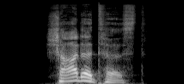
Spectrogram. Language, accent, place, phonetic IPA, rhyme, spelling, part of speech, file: German, Germany, Berlin, [ˈʃaːdətəst], -aːdətəst, schadetest, verb, De-schadetest.ogg
- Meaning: inflection of schaden: 1. second-person singular preterite 2. second-person singular subjunctive II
